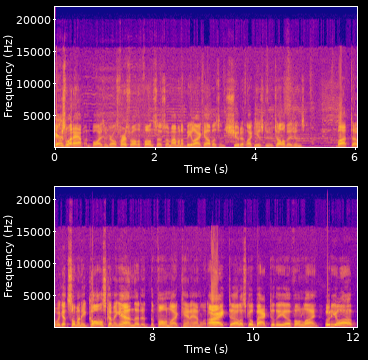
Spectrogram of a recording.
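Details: Adult male radio host; Normal voice.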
